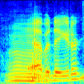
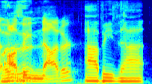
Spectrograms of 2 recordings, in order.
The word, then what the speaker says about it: Abinader: Is that how you pronounce his last name? Abinader. Yesterday, I'm maybe not as up on my Dominican Republic presidents as I probably should be. Abinader. Yeah. Abinader.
